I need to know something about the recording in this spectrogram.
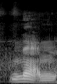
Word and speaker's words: Nene: I think it's just to the south of the River Nene. I think it's the River Nene. Spelt Nene with an E on the end, but pronounced Nen, I believe.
